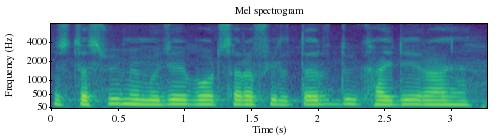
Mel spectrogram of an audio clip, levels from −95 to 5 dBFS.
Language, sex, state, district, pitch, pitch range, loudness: Hindi, male, Arunachal Pradesh, Papum Pare, 150 Hz, 145-155 Hz, -17 LUFS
